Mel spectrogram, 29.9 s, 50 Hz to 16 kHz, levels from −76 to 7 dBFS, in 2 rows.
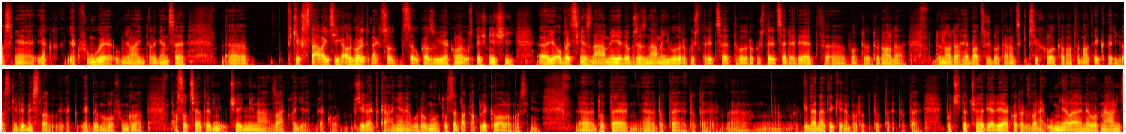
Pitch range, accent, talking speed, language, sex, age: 70-85 Hz, native, 160 wpm, Czech, male, 40-59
